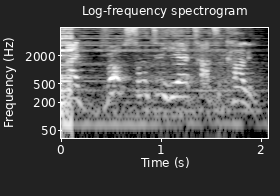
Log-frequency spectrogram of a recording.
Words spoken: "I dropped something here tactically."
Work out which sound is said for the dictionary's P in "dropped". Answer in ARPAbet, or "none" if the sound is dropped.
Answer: none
